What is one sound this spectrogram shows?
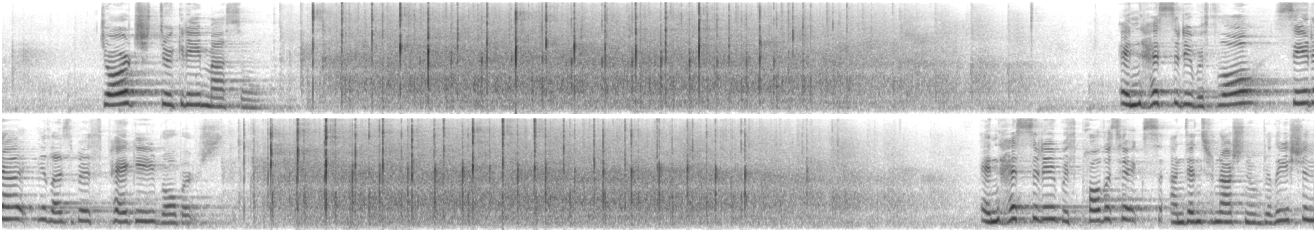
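A woman reads out through a microphone in a large hall.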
